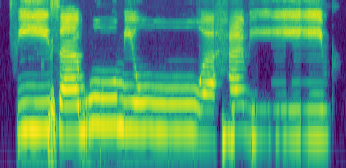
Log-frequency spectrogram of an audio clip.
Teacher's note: Hati-hati di fi, tidak terlalu panjang ya. V-nya tidak dipanjangkan. 2 harakat saja.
